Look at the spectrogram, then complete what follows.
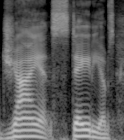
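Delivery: normal talking voice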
